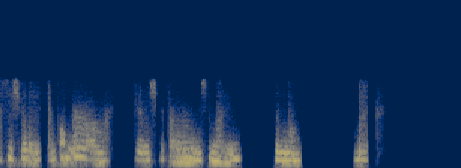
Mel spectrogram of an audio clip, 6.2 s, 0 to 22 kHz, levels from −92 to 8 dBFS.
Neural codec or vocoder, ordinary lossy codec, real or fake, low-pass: codec, 44.1 kHz, 0.9 kbps, DAC; Opus, 64 kbps; fake; 3.6 kHz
